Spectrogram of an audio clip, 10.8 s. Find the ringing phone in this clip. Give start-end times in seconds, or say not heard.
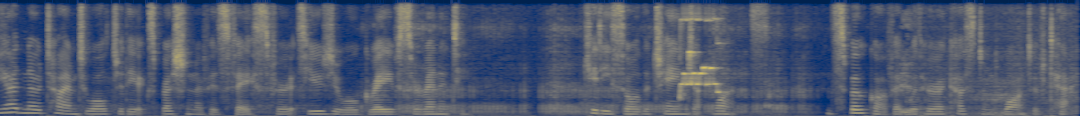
6.8-7.2.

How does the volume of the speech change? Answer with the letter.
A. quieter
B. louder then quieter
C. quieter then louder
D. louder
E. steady
E.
